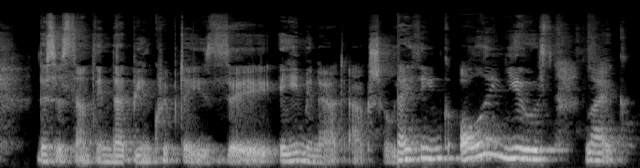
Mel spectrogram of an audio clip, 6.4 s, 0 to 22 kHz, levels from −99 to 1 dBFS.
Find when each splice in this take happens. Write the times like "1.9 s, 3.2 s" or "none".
4.0 s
